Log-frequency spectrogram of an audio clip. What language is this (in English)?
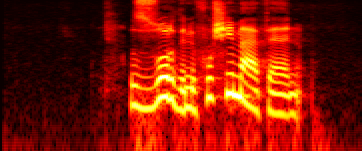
Kabyle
